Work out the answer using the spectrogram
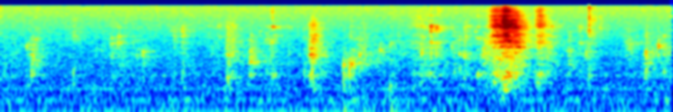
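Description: Close-miked chewing of a large mouthful of sushi roll: soft, wet mouth clicks and smacks scattered throughout, with one louder, brief rush of noise about five seconds in.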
